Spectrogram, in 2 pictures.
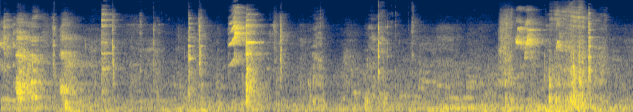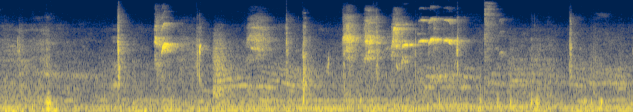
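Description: Metal fork and spoon clinking and scraping against a ceramic plate during eating, in short irregular clicks.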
